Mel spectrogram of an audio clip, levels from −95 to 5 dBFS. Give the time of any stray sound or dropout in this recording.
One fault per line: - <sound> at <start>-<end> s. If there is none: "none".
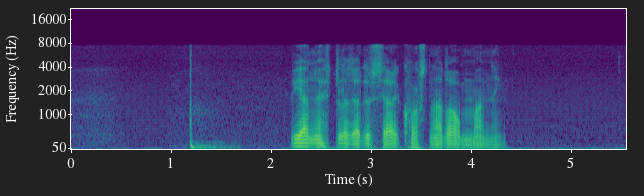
- thud at 1.2-1.7 s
